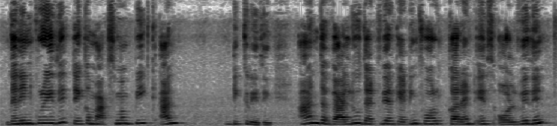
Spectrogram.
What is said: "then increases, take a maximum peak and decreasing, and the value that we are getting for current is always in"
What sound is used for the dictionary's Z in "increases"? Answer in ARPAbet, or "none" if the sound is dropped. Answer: none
